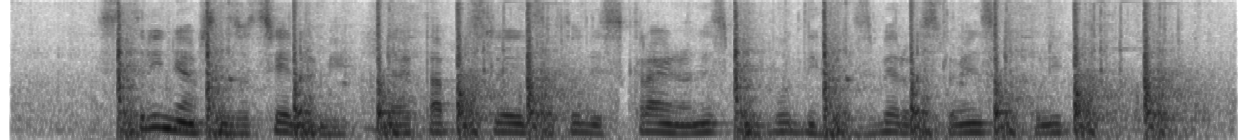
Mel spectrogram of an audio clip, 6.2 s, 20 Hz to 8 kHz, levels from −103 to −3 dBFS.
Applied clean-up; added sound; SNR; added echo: none; Hammer; 1 dB; none.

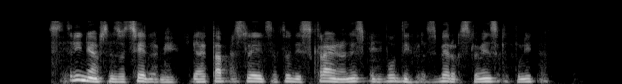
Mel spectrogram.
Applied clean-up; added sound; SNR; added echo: neural mask model DeepFilterNet 3.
